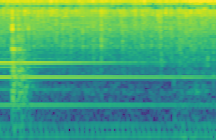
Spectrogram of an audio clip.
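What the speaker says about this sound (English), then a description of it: "Onion is being fried." Diced onion frying in a little oil for a vegetable stew gives a soft, steady sizzle with a faint tick near the start, alongside a constant electrical hum, no voices.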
